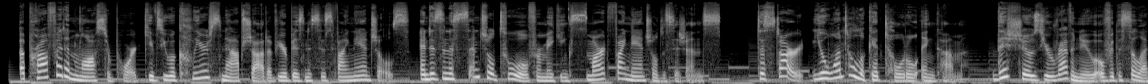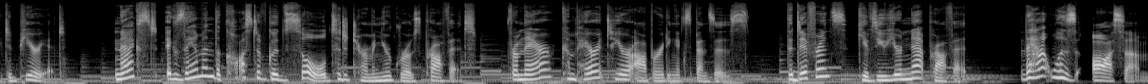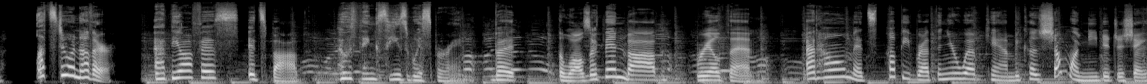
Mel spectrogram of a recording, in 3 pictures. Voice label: eLearning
